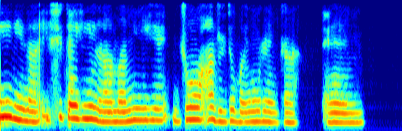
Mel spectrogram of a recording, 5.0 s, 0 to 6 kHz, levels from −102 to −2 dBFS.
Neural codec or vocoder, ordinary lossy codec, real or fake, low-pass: codec, 16 kHz, 2 kbps, FreqCodec, smaller model; none; fake; 5.4 kHz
